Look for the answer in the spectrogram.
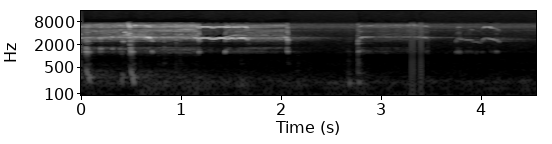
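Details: Peregrine falcons at a nest box in Orange on 29 October 2018, 9.36 am, during feeding, with an adult handing over prey. Drawn, harmonic squeals come first, then sparser, thinner whistled notes with a wavering end.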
